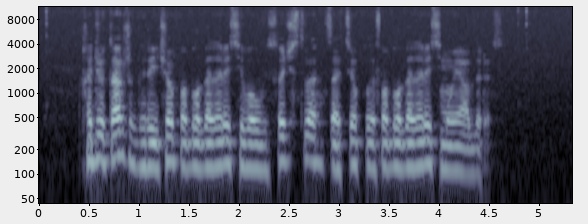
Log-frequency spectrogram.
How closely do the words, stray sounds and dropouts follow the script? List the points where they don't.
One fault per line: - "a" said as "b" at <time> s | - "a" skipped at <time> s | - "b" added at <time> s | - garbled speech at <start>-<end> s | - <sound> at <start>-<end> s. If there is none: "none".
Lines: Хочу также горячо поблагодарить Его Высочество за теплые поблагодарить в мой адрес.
none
